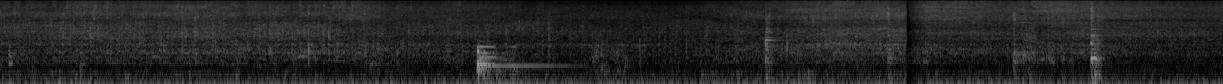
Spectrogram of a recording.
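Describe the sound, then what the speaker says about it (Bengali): Chopped onion and green chillies frying in hot mustard oil, a loud continuous sizzle with occasional scrapes and clinks of a spatula against the pan. "তেল গরম হচ্ছে এখন আমি পেঁয়াজ কুচি দিয়ে দেবো কাঁচামরিচ কেটে দিলাম"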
